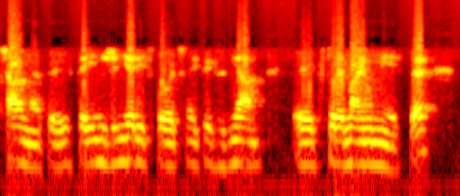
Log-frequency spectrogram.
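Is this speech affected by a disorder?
No.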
